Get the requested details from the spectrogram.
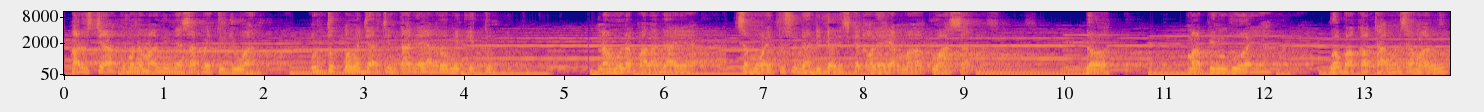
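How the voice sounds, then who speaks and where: An actor plays a goofy young man, the melodramatic best friend in a cartoon comedy. His Jakarta-accented voice is heavily creaky and teasing, with clear music playing behind it. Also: mid-range voice, normal speed, pauses often. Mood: mock mourning. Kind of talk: animated comedy dialogue in Jakarta slang.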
